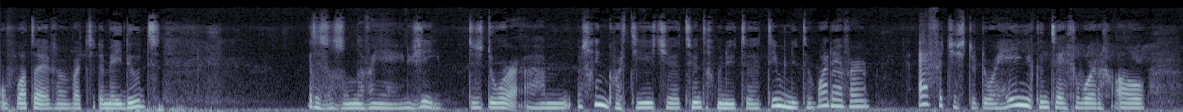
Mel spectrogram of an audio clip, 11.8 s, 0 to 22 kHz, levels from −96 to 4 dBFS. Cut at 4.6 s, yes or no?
no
